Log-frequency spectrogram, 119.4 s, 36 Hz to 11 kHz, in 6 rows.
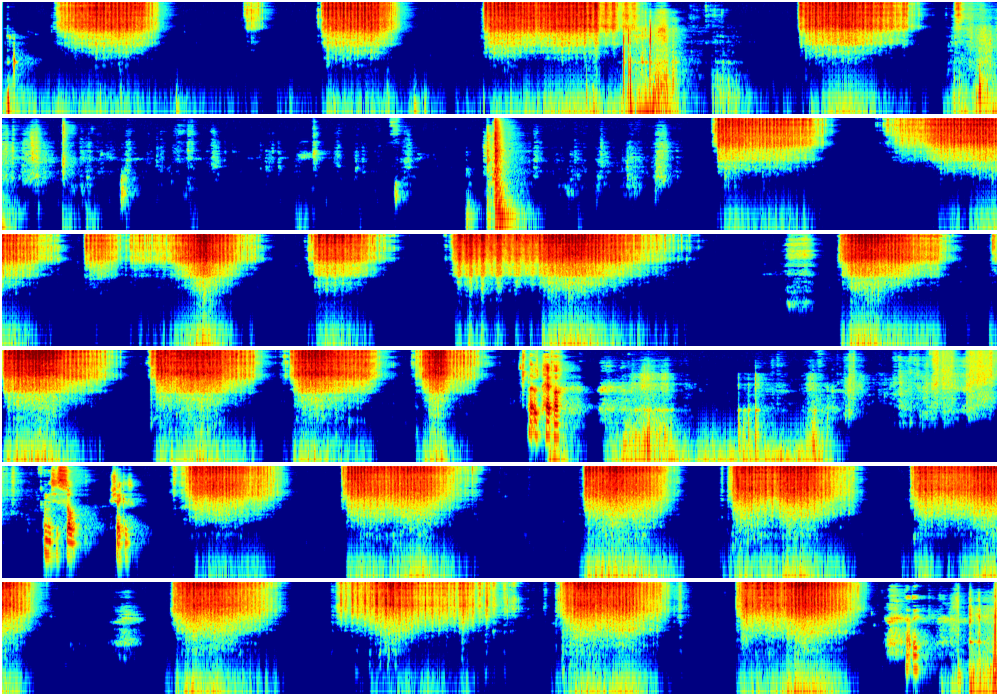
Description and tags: I needed a rattle-snake sound for a tracklay so recorded myself shaking my salt and pepper grinders. Considering I recorded this on a stereo mic in the bedroom of my two-bed flat, I think it came out pretty well!
This is the processed version, which has been through noise reduction and high-pass filtering (soft cut off begins somewhere around 200Hz).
